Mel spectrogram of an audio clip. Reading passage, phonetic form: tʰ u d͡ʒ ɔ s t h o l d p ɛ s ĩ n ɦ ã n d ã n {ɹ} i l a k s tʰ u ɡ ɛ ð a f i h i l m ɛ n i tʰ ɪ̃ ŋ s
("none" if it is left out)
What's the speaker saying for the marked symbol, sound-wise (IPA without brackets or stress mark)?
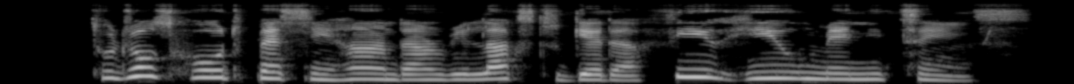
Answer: ɹ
